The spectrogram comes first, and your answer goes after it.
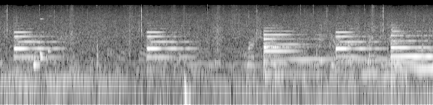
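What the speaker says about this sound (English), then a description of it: "Church bell sound." A church bell tolls in the medieval city-building game Manor Lords with several separate ringing strikes and lingering decay. A soft, rain-like ambience runs underneath.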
